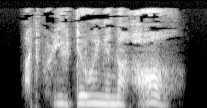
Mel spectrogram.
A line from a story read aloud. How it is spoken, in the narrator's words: Kashmir whispered fiercely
